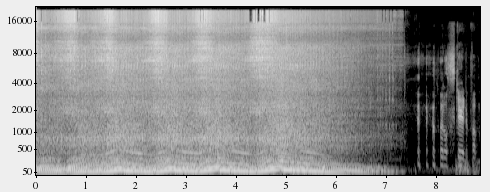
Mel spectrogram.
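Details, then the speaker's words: 1974 VW Thing air-cooled engine after freeing a throttle stuck wide open, running on fuel in the float bowl: deep even thrum, throttle blips rising and falling cleanly, scat exhaust; runs normally. "it runs the scat exhaust sounds pretty cool I'm surprised it's not all plugged up but um pretty cool pretty sweet it runs"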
